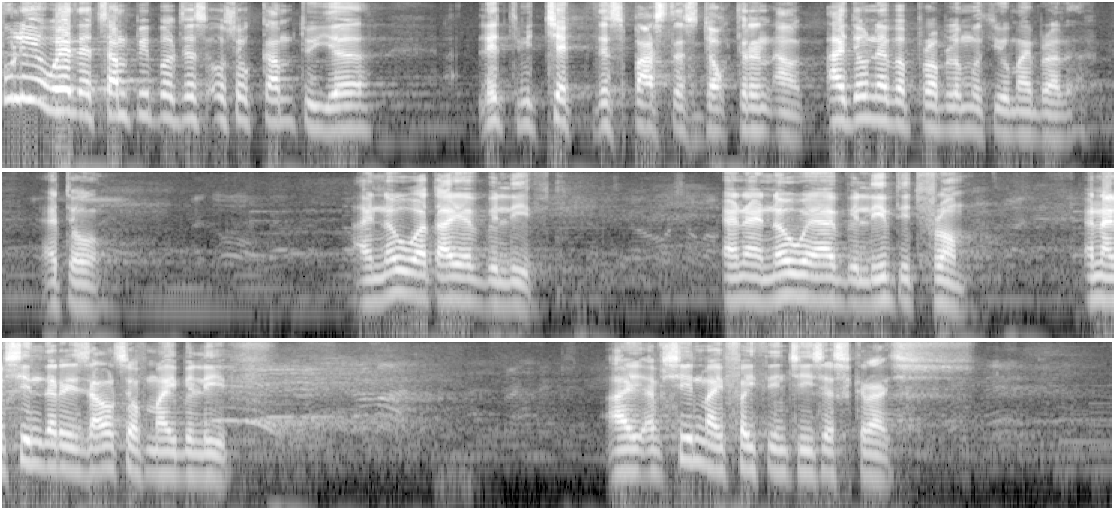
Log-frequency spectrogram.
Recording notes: Preached at Zion Sanctuary, Cape Town on the 3 March 2024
